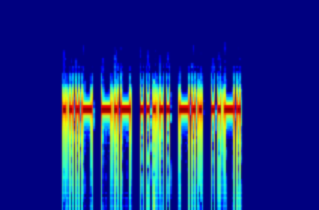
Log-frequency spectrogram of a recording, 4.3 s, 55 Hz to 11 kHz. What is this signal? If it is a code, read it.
Morse code, heard as a keyed tone, about 28 wpm, 700 Hz. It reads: VK5DF
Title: DXCC-100 Call Signs - 5 Characters - 28wpm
